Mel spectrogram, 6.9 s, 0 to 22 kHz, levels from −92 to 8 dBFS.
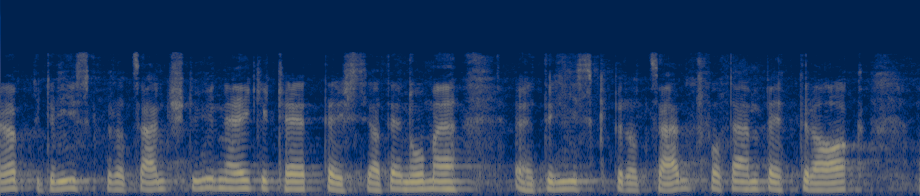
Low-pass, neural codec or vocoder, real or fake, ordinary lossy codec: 7.2 kHz; codec, 16 kHz, 8 kbps, FreqCodec, smaller model; fake; none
